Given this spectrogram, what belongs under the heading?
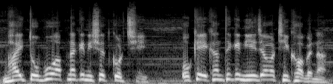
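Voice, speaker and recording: Man acting a high, nervous villager. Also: lively intonation, fast, soft background music. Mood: anxious warning. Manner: anxious, pleading, exclamatory. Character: nervous, fearful village man on a night road.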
